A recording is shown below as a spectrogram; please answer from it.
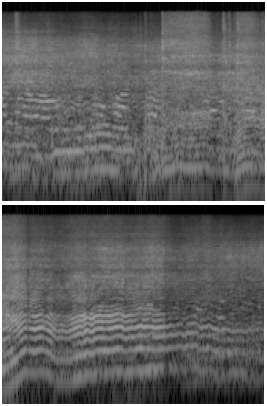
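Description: Motocross bike engine revving and easing off as it rides over the rough track, its pitch rising and falling with the throttle.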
